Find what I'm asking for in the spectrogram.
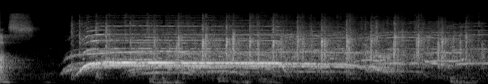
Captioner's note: cheering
